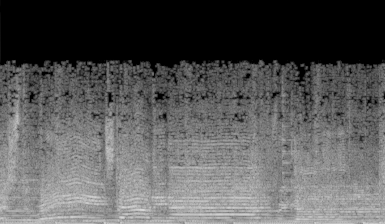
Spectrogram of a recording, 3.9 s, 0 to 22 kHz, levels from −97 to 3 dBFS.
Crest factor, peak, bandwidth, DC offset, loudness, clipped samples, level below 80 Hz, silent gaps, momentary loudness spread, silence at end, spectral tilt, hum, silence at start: 14 dB; -2 dBFS; 16.5 kHz; under 0.1%; -14 LUFS; under 0.1%; -28 dBFS; none; 4 LU; 0 s; -2.5 dB/octave; none; 0 s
